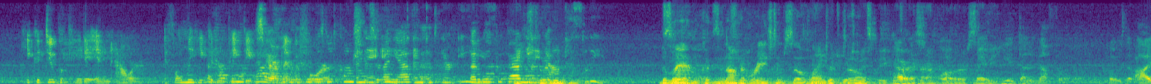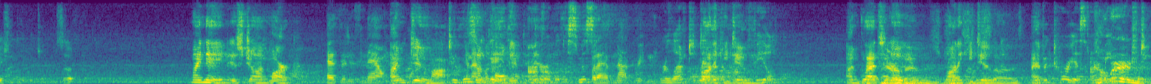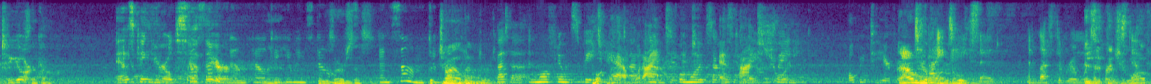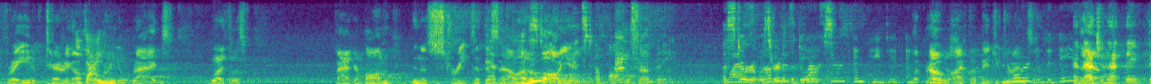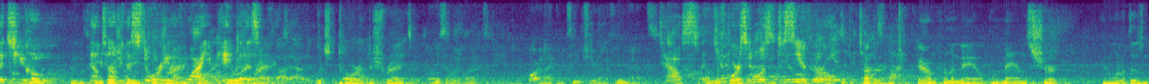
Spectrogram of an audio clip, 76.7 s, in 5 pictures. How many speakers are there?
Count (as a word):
nine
